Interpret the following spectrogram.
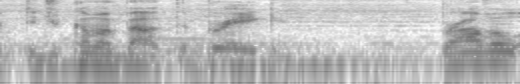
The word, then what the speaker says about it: Braegh: Or did you come about the brag? Bravo. R A E G H. Brag is what I'm pronouncing it.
